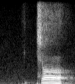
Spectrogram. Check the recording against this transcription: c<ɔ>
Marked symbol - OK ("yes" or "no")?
no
